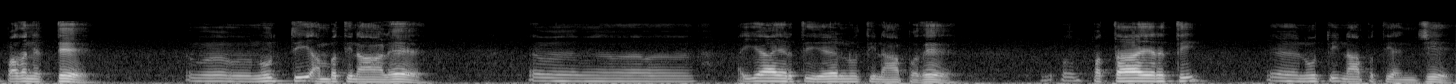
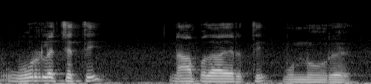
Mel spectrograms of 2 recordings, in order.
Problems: constant background noise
